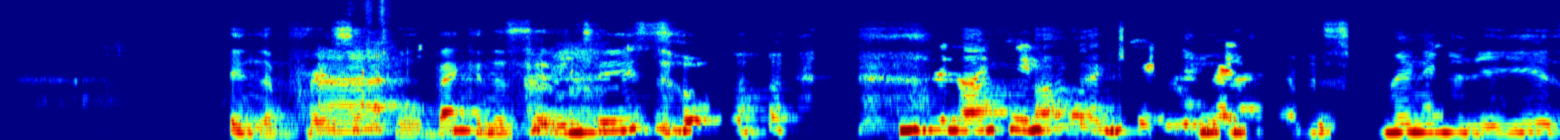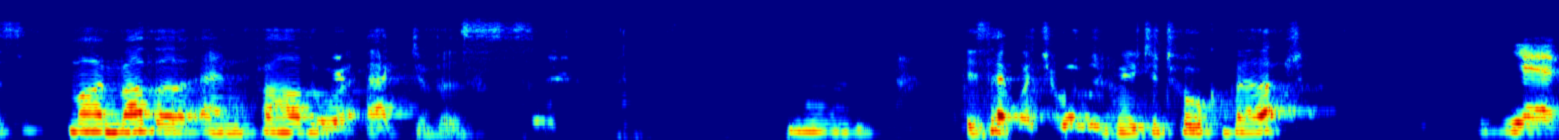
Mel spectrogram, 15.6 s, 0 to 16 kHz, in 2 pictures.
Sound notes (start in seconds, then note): 1.6 laughs; 7.1 audio distorts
